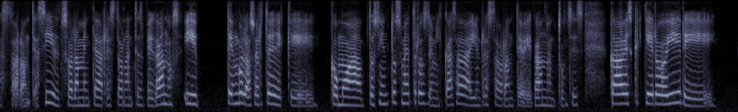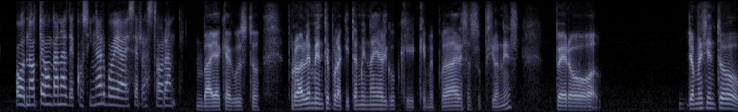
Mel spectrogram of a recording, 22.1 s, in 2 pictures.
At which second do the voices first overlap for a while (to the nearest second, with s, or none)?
none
